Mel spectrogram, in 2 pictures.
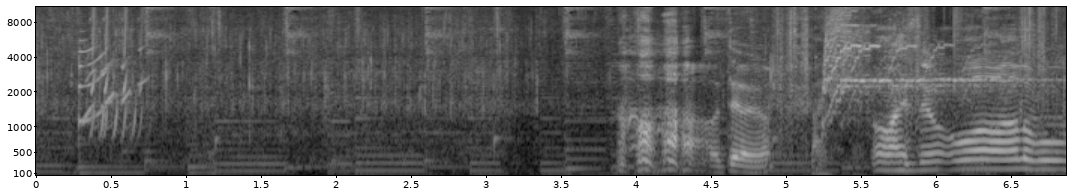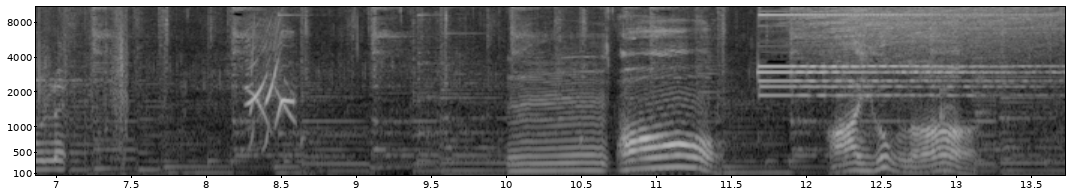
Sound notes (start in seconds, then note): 8.1 slurp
